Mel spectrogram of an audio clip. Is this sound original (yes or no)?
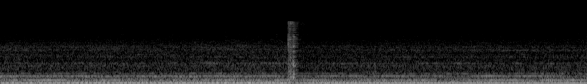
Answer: yes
